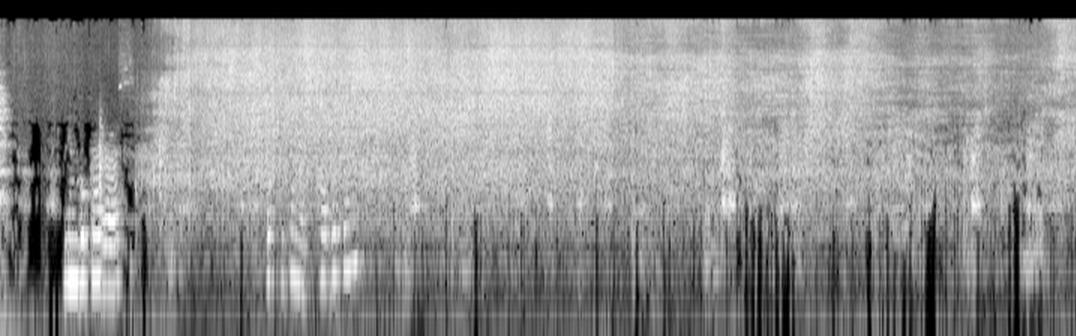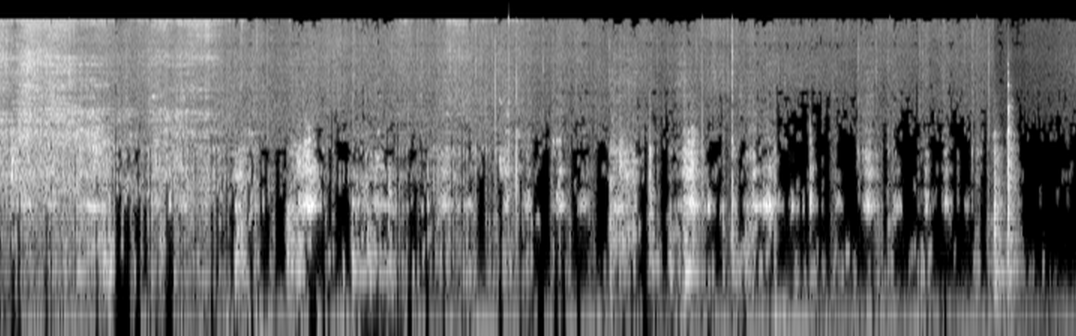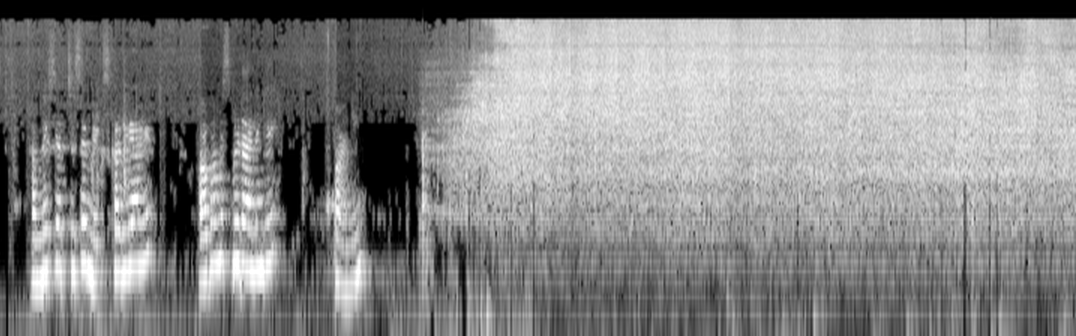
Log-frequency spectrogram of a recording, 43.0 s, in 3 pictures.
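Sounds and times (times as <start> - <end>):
wooden spatula scraping: 0.0 - 27.7
noodles sizzling in a pan: 0.0 - 43.0.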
